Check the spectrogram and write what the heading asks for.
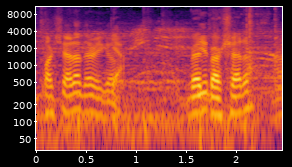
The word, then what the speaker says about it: Barchetta: game i just can't pronounce how do you pronounce the car bar peta barcuda or the multiballs barcelona marchetta there you go red barchetta all right there we go so there's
